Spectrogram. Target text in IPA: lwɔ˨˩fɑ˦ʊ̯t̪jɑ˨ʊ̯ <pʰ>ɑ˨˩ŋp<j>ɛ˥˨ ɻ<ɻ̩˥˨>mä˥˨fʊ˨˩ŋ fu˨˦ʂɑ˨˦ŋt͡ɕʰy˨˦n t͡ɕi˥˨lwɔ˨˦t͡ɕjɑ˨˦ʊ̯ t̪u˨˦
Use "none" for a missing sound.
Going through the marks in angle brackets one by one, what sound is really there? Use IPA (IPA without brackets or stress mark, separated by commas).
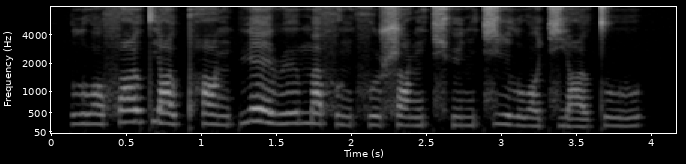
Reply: pʰ, ɥ, ɻ̩˦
